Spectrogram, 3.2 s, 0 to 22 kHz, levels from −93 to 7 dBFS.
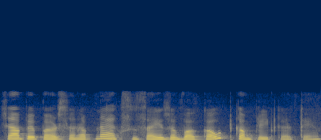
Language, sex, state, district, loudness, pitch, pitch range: Hindi, female, Chhattisgarh, Korba, -18 LUFS, 230 Hz, 210-255 Hz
